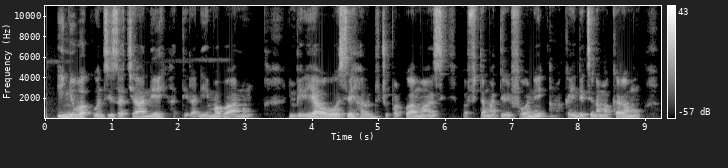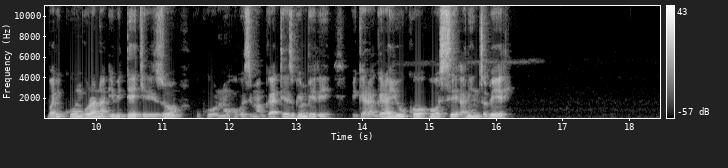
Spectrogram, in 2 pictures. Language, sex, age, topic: Kinyarwanda, male, 25-35, health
